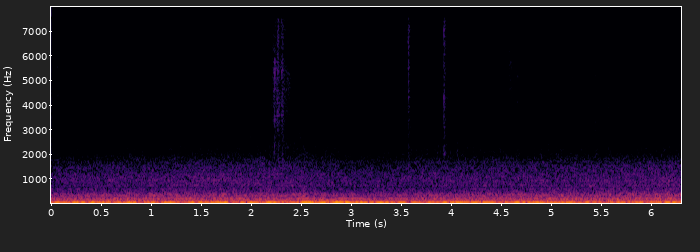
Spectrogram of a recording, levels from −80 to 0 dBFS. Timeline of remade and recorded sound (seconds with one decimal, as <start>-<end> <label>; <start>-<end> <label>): 0.0-1.3 recorded; 1.3-1.9 remade; 1.9-2.3 recorded; 2.3-3.7 remade; 3.7-6.3 recorded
